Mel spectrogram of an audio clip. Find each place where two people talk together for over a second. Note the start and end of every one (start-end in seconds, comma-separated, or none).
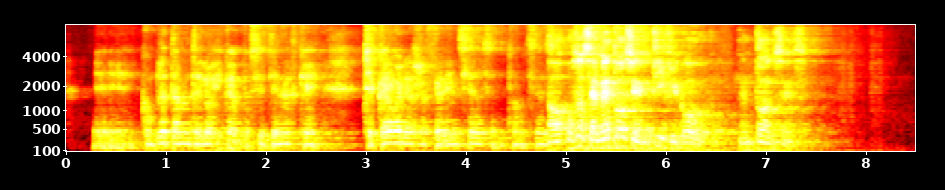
none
